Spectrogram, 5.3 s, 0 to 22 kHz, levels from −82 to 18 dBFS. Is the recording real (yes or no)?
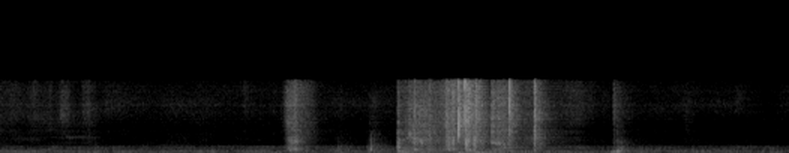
no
